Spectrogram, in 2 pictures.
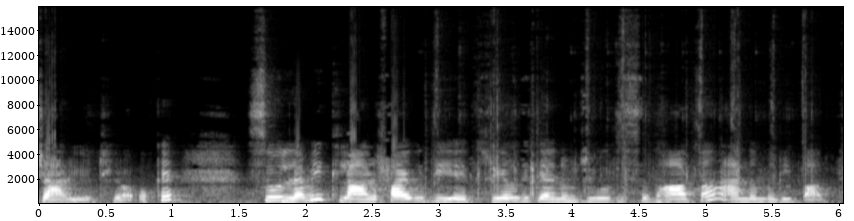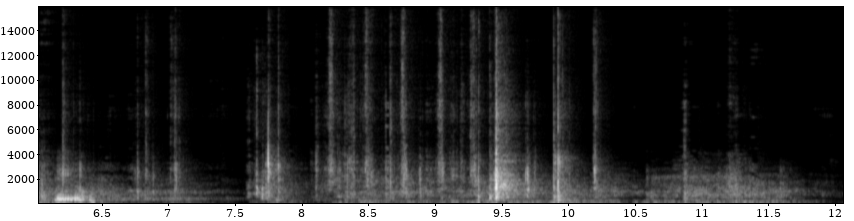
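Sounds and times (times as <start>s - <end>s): cards being shuffled: 2.6s - 10.4s.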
